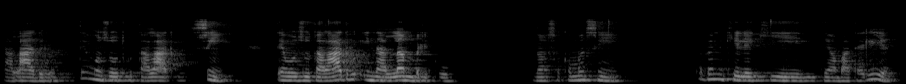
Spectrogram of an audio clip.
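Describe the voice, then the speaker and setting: A Brazilian woman with a Brazilian Portuguese accent gives a casual spoken lesson, slowly repeating words and often checking with "né?". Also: on the low side, a bit bright. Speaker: vlogger teaching vocabulary. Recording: echoey room.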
